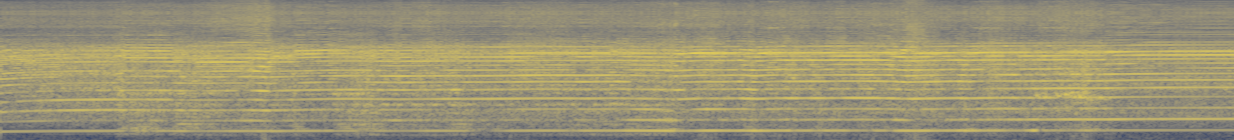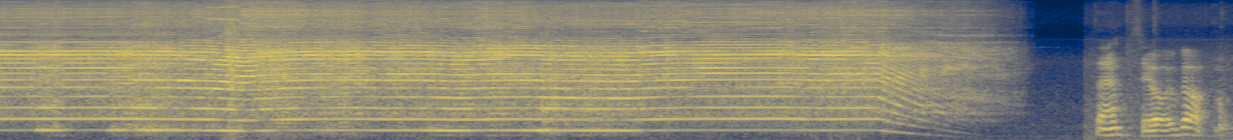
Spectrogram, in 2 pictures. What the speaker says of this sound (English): We're just going to use a multi-tool with a little saw blade in.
